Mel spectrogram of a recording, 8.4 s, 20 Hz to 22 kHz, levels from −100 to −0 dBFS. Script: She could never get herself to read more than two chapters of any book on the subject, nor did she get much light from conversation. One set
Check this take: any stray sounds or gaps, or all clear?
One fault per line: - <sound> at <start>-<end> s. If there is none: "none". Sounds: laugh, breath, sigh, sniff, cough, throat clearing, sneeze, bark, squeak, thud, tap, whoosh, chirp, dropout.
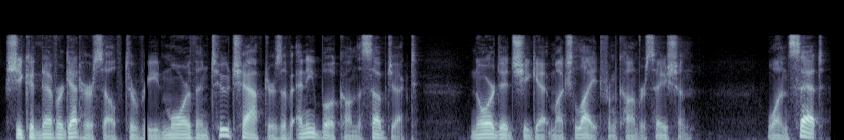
- dropout at 1.4-1.5 s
